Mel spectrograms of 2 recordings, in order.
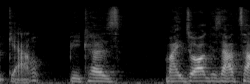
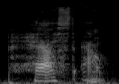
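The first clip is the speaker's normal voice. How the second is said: sleepy whisper; 5 dB quieter than usual. Retold or imitated. Falling asleep after turning the phone off, whispered. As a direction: drop to a whisper as if nodding off.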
